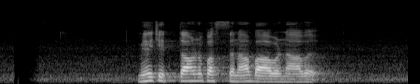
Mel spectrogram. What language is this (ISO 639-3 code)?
sin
